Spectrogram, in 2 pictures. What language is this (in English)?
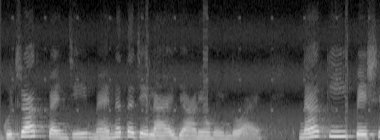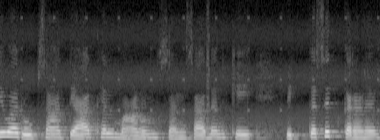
Sindhi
